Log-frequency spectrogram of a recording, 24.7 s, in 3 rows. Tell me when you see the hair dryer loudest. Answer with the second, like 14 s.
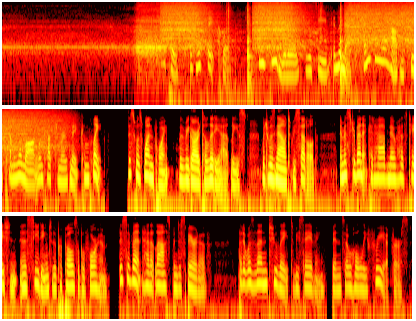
5 s.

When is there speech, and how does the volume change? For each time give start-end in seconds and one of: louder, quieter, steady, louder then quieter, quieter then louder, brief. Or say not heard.
3.1-24.6 louder then quieter.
